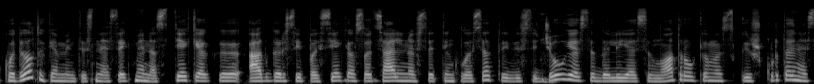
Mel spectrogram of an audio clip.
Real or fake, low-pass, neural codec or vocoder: real; 14.4 kHz; none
